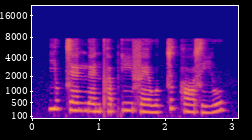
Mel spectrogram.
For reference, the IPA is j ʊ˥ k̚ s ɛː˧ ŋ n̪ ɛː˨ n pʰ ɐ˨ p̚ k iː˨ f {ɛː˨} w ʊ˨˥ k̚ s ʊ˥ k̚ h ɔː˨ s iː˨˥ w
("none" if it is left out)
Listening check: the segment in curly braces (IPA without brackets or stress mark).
ɛː˨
